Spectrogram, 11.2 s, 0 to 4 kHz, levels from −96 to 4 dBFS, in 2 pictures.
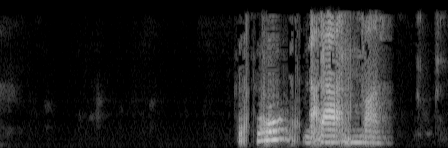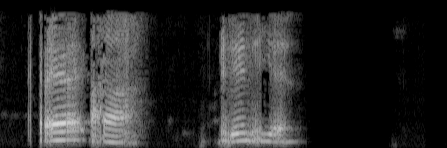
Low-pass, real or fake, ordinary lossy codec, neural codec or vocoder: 3.6 kHz; fake; AAC, 16 kbps; codec, 16 kHz, 2 kbps, FunCodec, trained on Chinese and English, 25 frames a second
